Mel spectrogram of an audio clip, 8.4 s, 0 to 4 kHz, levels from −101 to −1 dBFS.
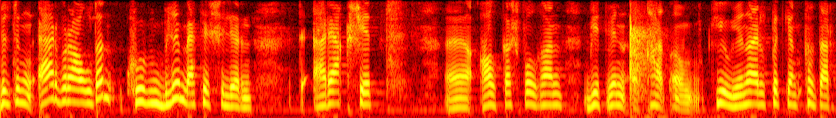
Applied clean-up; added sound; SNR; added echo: none; Clapping; 7 dB; none.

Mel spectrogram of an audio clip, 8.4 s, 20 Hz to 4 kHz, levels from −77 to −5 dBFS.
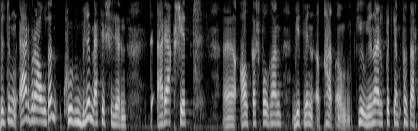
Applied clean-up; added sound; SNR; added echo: none; none; none; none.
